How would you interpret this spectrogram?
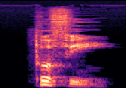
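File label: "poofy", Australian English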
